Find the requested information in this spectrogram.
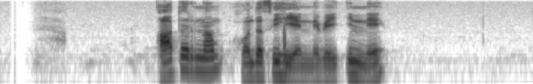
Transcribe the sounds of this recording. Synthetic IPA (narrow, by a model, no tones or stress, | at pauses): aːt̪əɾnamhond̪əsiɦienːeʋeinːeː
